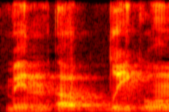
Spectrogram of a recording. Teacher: അർദികും റായിന് തഫ്ഖീം, ദ്വാദിന് തഫ്ഖീം. ദ്വാദിന് കസ്റ ആയതുകൊണ്ട് കുറഞ്ഞ തഫ്ഖീമേ വരികയുള്ളൂ.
